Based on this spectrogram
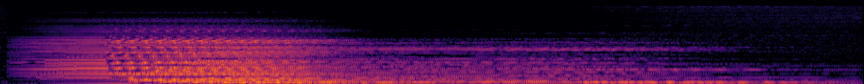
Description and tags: Space Whirr
A very weird sound I stretched and manipulated of my computer mic giving off some kind of feedback. I thought it might be cool as a spaceship or sci-fi sound effect.
computer, effect, error, fantasy, glitch, laser, mic, sci-fi, scifi, space, Spaceship, weird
